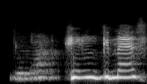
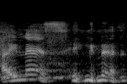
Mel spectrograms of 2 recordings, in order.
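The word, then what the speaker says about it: highness: सर क्या बोलते हैं हिंनेस मतलब हिंनेस हिंगनेस कहां से आ गया सर स्पेलिंग बताऊं एच आई जी एच एन E double S हाईनेसनेस नहीं होता ऐ पागल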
